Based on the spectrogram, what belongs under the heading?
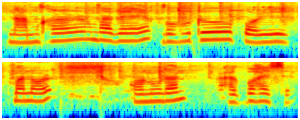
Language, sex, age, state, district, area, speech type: Assamese, female, 18-30, Assam, Dibrugarh, rural, spontaneous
